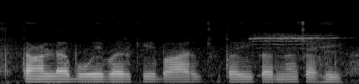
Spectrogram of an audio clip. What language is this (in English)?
Chhattisgarhi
